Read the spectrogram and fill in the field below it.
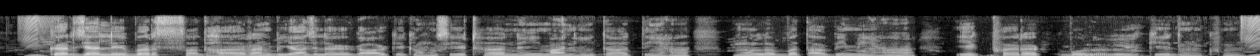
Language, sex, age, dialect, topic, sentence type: Chhattisgarhi, male, 18-24, Western/Budati/Khatahi, banking, statement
